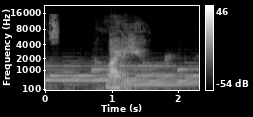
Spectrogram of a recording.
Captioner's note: voiceover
